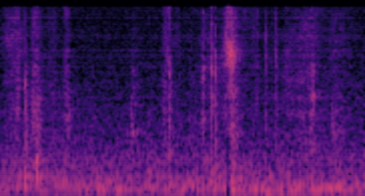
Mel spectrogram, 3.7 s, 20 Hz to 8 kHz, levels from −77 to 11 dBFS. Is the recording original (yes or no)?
no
